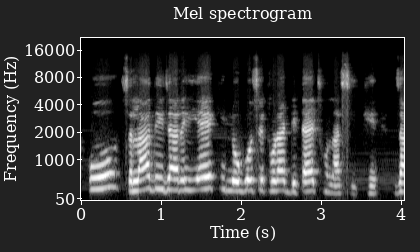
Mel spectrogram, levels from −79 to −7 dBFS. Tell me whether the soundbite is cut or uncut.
uncut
